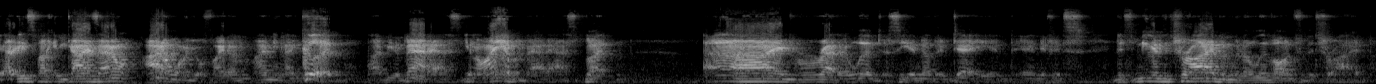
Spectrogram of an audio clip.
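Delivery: put-on hobgoblin creature voice, drawn-out "I'd". Speaking in character for a while, hobgoblin voice. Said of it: "did that the hobgoblin, hobgoblin just said that to me".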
